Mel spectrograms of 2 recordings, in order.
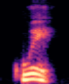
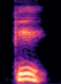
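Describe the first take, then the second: First: It begins with a kw sound. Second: It begins with a plain k sound. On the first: This is the Latin reading. The speaker calls it right. "se leería que" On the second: This is the Spanish reading. The speaker calls it wrong. "en español leemos que"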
